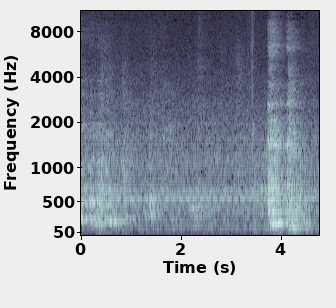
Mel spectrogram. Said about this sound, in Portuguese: Gostei do pigarro, de novo.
